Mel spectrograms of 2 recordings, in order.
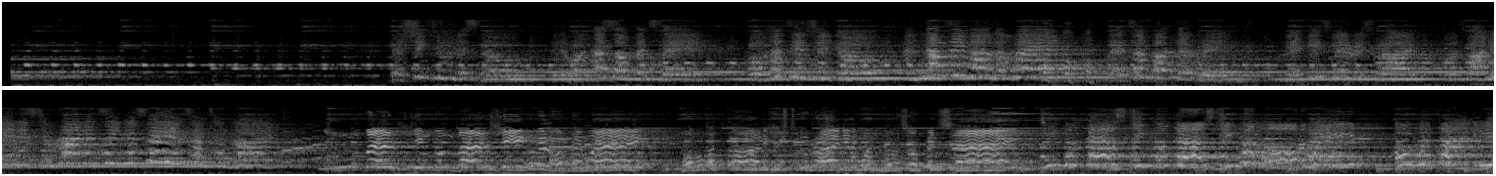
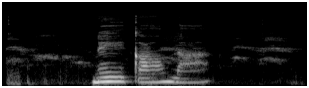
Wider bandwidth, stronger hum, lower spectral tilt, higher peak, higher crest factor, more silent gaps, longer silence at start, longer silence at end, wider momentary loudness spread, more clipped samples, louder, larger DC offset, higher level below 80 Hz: second, 9.4 kHz vs 10.5 kHz; neither; second, -3 dB/octave vs -7.5 dB/octave; second, -10 dBFS vs -4 dBFS; about the same, 20 dB vs 20 dB; neither; about the same, 0.1 s vs 0.05 s; second, 0 s vs 0.7 s; second, 16 LU vs 19 LU; neither; second, -30 LUFS vs -21 LUFS; neither; about the same, -64 dBFS vs -64 dBFS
